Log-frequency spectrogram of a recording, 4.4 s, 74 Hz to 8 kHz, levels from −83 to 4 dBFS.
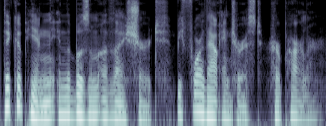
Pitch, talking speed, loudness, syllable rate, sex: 95 Hz, 195 wpm, -17 LUFS, 4.9 syllables/s, male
